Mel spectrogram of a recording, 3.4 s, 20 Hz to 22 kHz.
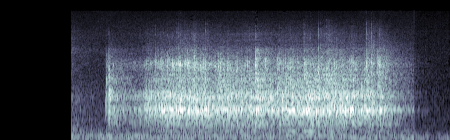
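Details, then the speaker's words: Homemade wooden flat thrust bearing with 5/8" ball bearings in a 5/8 core-box-cut trough, spaced by a hardboard cage, turning very smoothly: even rolling hiss, no clicks or catches; normal smooth bearing rotation. "a pretty good combination and turns very smoothly and the cage keeps these bearings from colliding with each other"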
